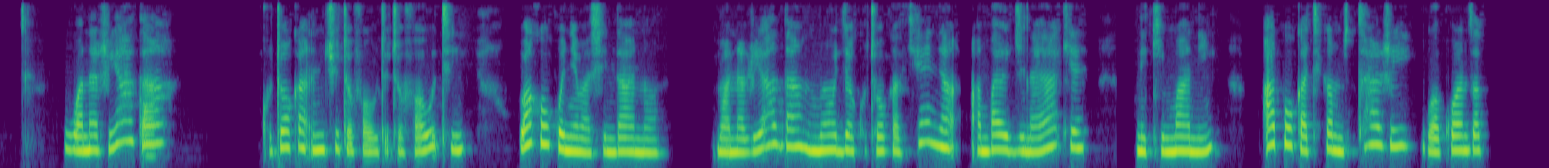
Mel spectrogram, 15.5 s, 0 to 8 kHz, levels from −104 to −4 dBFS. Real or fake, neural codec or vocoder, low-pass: fake; codec, 16 kHz, 2 kbps, FunCodec, trained on Chinese and English, 25 frames a second; 7.2 kHz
